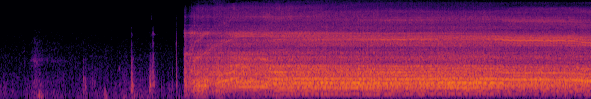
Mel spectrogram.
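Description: A few light clicks, then about two seconds in the DeWalt XR brushless cordless electric chainsaw starts abruptly. Its motor spins up to a steady high whine and holds it as the chain cuts down into a log slab.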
